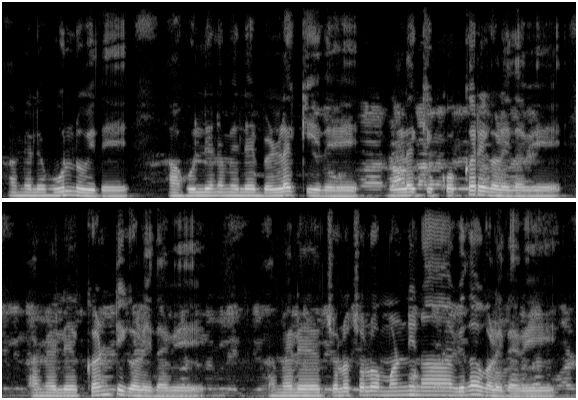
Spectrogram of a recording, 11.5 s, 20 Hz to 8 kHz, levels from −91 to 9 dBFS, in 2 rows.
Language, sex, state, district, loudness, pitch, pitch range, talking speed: Kannada, male, Karnataka, Bijapur, -21 LUFS, 130 Hz, 125-140 Hz, 85 wpm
